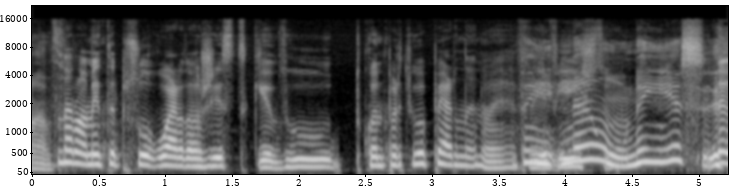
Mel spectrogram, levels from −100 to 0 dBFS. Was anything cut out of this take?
no; 0 cuts

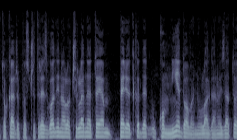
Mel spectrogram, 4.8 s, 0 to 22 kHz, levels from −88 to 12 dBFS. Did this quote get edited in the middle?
yes; 1 cut; at 2.9 s

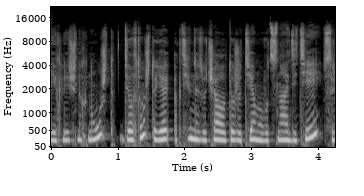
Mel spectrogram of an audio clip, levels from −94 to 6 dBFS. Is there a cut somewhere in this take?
no; 0 cuts

